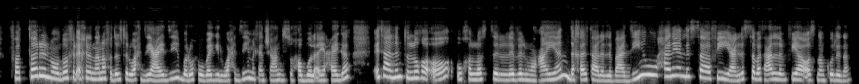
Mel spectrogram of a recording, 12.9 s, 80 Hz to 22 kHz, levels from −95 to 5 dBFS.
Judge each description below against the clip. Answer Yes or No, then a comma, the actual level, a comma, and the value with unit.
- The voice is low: No, very high, 250 Hz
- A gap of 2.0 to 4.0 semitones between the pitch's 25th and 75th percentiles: No, average, 4.6 semitones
